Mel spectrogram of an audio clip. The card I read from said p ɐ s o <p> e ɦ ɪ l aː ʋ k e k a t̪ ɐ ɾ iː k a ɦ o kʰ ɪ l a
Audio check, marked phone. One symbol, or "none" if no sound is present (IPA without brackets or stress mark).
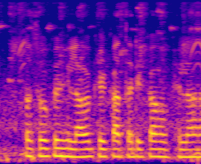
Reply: k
